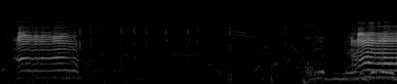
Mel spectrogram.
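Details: Lamb bleating: a loud, strongly harmonic, slightly wavering bleat of about half a second at the start, then faint soft bleats and clicks, and a second loud bleat rising in at the end.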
